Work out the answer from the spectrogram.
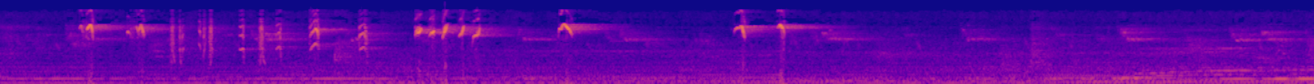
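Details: Spotted konin, a caged songbird, singing as training material: bright high chirps and sharp doubled notes in a quick cluster, then a few spaced whistles before fading to quiet with faint low noise.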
